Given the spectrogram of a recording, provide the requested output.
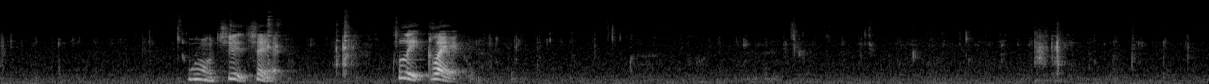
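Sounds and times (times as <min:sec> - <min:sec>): person chewing: 0:00.0 - 0:01.9, 0:04.8 - 0:12.0.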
